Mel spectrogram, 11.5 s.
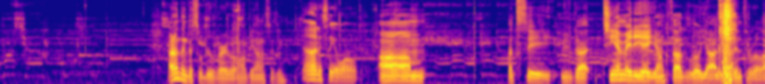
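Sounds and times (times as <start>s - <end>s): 
speech: 2.5s - 6.5s, 7.6s - 11.4s
sneeze: 10.7s - 11.2s.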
